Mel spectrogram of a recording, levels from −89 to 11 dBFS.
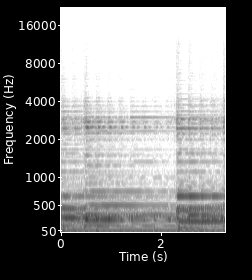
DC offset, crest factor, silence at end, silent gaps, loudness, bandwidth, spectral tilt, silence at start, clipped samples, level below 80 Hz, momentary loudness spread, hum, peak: under 0.1%; 14 dB; 0 s; none; -25 LUFS; 4.5 kHz; -9.5 dB/octave; 0 s; under 0.1%; -34 dBFS; 11 LU; 50 Hz at -35 dBFS; -10 dBFS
